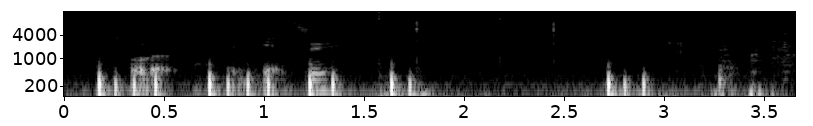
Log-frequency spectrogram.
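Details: A black drum just caught in a bully net in Florida gives deep, knocking drum beats in quick clusters of two to four while held on the boat.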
